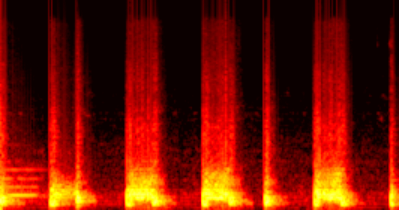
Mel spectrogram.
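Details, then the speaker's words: Pansystolic tricuspid regurgitation murmur that varies with respiration, demonstrated in a cardiac auscultation teaching session alongside mitral regurgitation. "La insuficiencia mitral e insuficiencia tricuspidea, los dos son o los sistólicos o pansistólicos, entonces los dos son continuos, ¿no?"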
